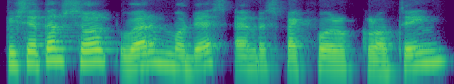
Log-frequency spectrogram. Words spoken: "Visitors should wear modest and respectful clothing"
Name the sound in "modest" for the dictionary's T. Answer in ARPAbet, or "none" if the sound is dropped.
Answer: T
